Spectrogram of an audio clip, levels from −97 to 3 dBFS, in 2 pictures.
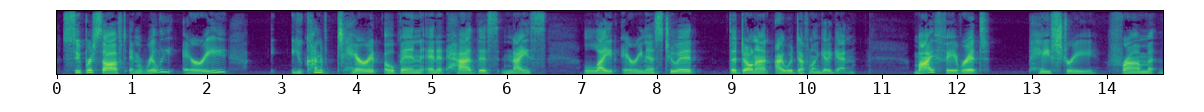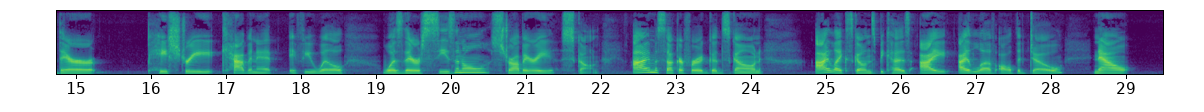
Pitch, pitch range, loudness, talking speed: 165 Hz, 155-185 Hz, -21 LUFS, 120 wpm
